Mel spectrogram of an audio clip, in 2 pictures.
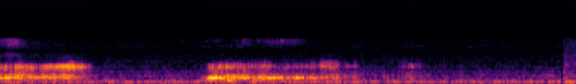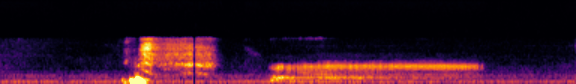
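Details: Rescued calico kitten about a month and a half old in Kagoshima, Japan, threatening: soft low growls in separate bouts, with one loud spitting hiss in the middle.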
